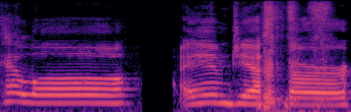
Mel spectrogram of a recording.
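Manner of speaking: very high, cute character voice. Explaining how Laura Bailey's tiefling character talks, in a Jester Lavorre voice. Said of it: "who talks like this".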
